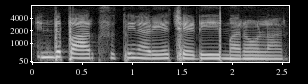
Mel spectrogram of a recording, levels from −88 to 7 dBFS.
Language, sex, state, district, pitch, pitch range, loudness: Tamil, female, Tamil Nadu, Nilgiris, 205 Hz, 190-220 Hz, -16 LUFS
